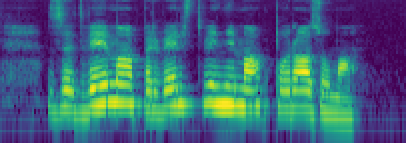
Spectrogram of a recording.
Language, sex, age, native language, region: Slovenian, female, 50-59, Slovenian, Drava region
